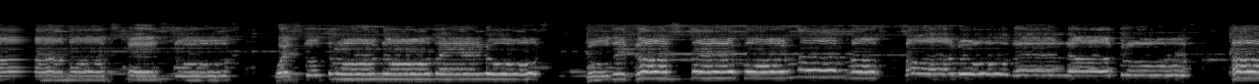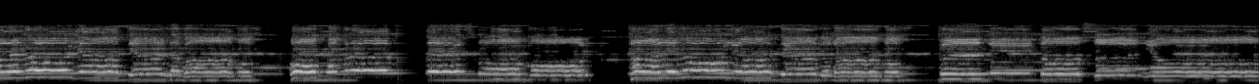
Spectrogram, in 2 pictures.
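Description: A hymn sung with musical accompaniment, the melody carried in short phrases with brief breaks between them.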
